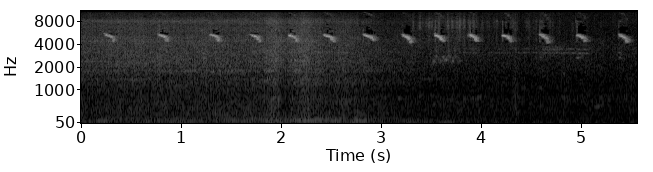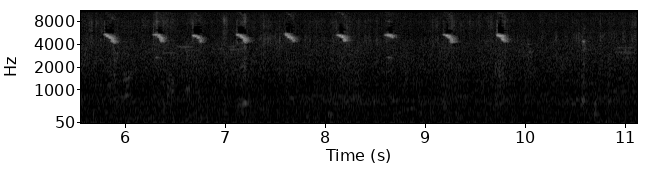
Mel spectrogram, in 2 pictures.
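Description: A bird calling a short, high chirp that slides down in pitch, repeated about twice a second some twenty times and stopping near the end. A low rumble sits underneath for the first three seconds.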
